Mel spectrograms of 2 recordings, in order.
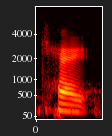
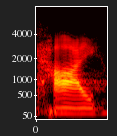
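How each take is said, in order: First: The word ends in an 'eh' vowel. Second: The word ends in an 'eye' vowel. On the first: The speaker calls it right. "ke is and in Greek" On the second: The speaker calls it wrong. "for those of you who pronounce it that horrible way"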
